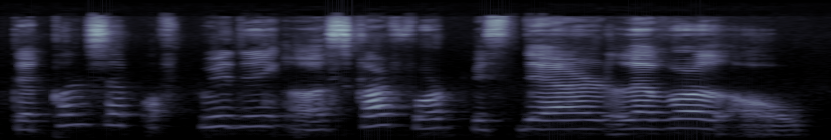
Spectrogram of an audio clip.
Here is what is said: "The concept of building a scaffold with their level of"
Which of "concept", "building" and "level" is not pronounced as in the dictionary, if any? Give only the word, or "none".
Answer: building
